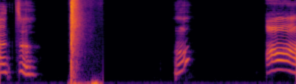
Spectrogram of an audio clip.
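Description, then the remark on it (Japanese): A single sharp, loud slap of a hand on skin cracks out like a whip, imitating a rider whipping a horse during a game of playing horse, framed by short wordless vocal sounds before it and a longer drawn-out voiced cry afterward. “ほら、馬ってさ、乗ってる人が鞭でお尻を叩いたりするでしょ？せっかくのお馬さんごっこなんだから、私も真似したいじゃん。”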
